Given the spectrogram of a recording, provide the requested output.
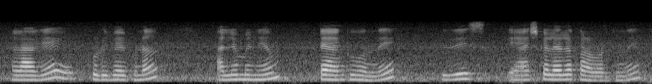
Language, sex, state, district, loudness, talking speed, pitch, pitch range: Telugu, female, Telangana, Mahabubabad, -19 LUFS, 90 wpm, 225 Hz, 215-275 Hz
